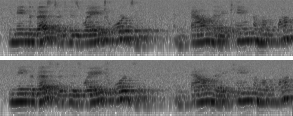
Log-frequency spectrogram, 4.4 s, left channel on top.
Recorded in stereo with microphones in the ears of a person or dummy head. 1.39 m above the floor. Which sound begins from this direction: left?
A woman speaking, at 0.1 s.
